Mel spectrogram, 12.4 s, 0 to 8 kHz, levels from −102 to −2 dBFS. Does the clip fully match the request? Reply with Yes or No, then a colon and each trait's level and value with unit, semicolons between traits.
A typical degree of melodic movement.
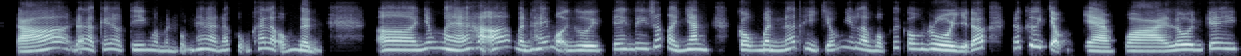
Yes: average, 4.4 semitones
